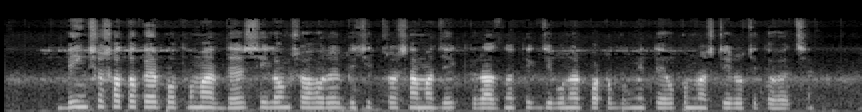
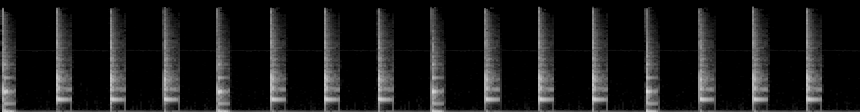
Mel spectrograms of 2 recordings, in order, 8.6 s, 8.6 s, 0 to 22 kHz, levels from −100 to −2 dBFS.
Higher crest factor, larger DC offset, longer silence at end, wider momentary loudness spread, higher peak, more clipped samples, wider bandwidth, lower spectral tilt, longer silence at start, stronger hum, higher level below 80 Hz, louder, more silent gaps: second, 20 dB vs 26 dB; neither; about the same, 0.5 s vs 0.4 s; about the same, 14 LU vs 12 LU; about the same, -6 dBFS vs -4 dBFS; neither; second, 11.5 kHz vs 16.5 kHz; first, -5 dB/octave vs -2 dB/octave; first, 0.4 s vs 0 s; neither; second, -58 dBFS vs -46 dBFS; first, -25 LUFS vs -30 LUFS; neither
